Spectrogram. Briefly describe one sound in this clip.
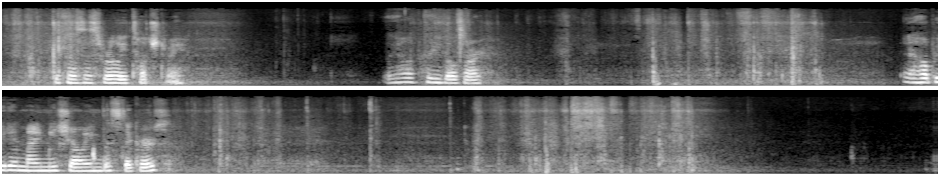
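A sheet of stickers rustles as it is handled.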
